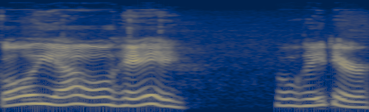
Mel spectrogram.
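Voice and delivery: folksy Minnesota accent. Showing how to get back into accents, doing a minnesota accent. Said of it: "like to get into Minnesota".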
